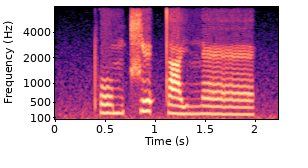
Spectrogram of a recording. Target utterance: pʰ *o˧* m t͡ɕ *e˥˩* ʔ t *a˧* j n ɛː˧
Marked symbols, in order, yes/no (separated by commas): yes, yes, yes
